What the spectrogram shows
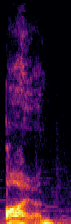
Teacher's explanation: The word is spelled I-R-O-N, but when we pronounce the word, we don't pronounce the letter R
